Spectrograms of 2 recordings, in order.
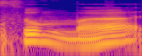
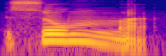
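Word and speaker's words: ثم: Teman-teman hati-hati di dalam melafalkan tsu jangan sampai kita membacanya dengan sin dengan pakai su gitu ya. Pakai summa. Karena kalau kita merubah dan menggantinya maka maknanya berubah. Hati-hati juga jangan sampai terdengar dengan baca summa summa dengan syin ya.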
